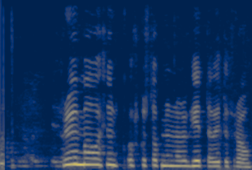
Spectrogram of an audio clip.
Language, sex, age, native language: Icelandic, female, 40-49, Icelandic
